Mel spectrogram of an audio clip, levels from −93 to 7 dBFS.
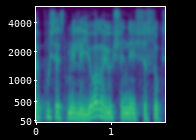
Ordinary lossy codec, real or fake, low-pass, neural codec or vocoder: Opus, 64 kbps; real; 5.4 kHz; none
